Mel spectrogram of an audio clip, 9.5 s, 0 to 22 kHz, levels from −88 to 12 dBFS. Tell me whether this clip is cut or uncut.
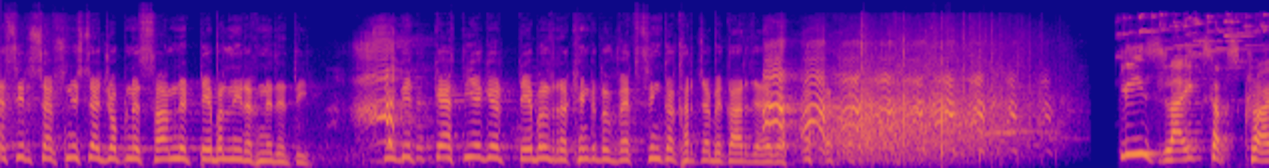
cut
